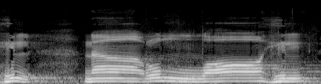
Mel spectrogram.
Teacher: رلہ، نارلہ، پھر ہا کے نیچے زیر لیکن لام ساکن ہے، ہا کو لام میں ملائیں گے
